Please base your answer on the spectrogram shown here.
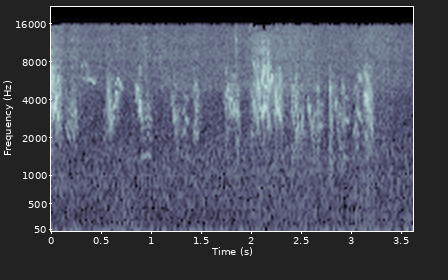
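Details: A canary sings a steady run of sharp, high twittering notes and quick trills with barely a pause, over a low background rumble.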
